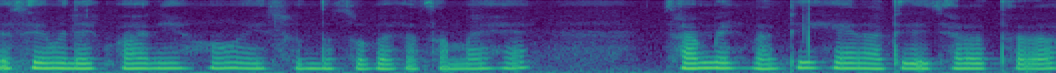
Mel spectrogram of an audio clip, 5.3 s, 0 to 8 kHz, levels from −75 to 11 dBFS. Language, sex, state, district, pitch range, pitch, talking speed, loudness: Hindi, female, Goa, North and South Goa, 200-215 Hz, 205 Hz, 240 wpm, -16 LUFS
